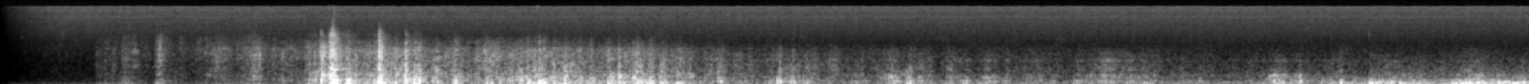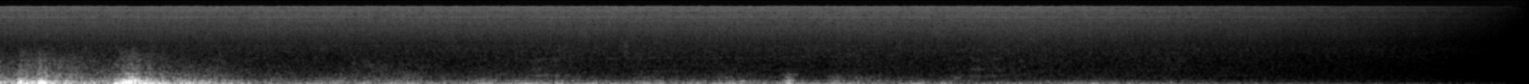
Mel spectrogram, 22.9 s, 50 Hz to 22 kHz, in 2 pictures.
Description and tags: This thunder was recorded by my MP3 player in a very large thunderstorm in Pécel, Hungary.
storm, thunder, thunderstorm, lightning, weather, field-recording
